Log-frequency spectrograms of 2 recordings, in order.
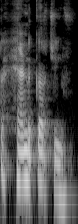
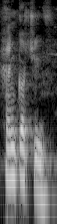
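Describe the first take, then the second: First: "handkerchief" as hand-ker-chief, D pronounced; D wrongly sounded. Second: "handkerchief" as hang-ker-chief, no D; silent D. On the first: Teacher shows the mistake to avoid, handkerchief with sounded D. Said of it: "Not handkerchief". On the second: Teacher corrects the mistake, handkerchief with silent D. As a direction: leave the D out of "handkerchief". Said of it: "It's pronounced". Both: Shown as a demonstration.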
